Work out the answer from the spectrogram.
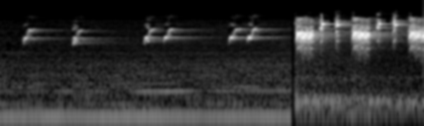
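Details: Long-tailed shrike in provoking song aimed at getting other shrikes to reply: soft paired whistled notes about once a second, then abruptly louder, harsher, scratchy phrases.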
